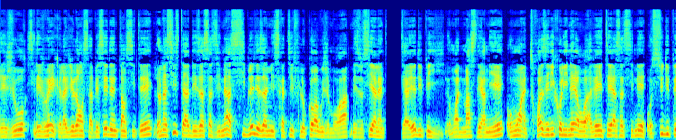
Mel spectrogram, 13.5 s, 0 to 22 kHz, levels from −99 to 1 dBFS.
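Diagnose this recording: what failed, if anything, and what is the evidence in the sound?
Rebuffering stall in playback: the player ran dry, went silent from 7.71 to 8.03 s, then resumed exactly where it stopped. Unlike a dropout, nothing is lost.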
